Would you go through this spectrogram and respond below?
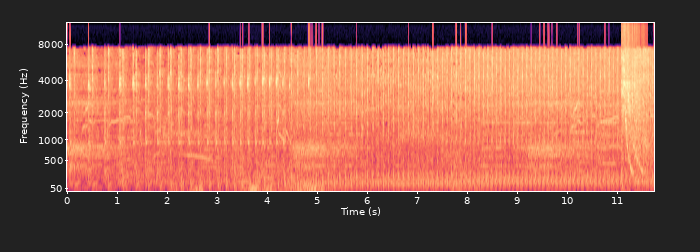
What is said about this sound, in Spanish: ¡Pinche carro de mierda! ¡Arranca, güey! ¡Arranca!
